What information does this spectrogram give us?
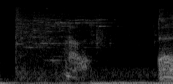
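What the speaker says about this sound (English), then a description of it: "My swords shatter" Twin swords shattering in the video game Fate/Stay Night: a single crisp glassy burst that breaks apart and fades over a low hum, followed by a brief bright clink.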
